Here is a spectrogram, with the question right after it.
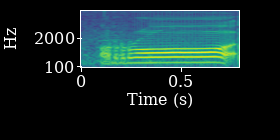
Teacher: زبان کا سائیڈ کا حصہ اوپر کے چار دانتوں کے مسوڑوں میں لگانے سے را ادا ہوتا ہے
